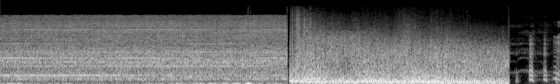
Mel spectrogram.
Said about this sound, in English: Or like a vacuum cleaner exploding.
